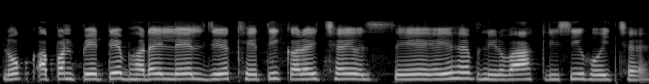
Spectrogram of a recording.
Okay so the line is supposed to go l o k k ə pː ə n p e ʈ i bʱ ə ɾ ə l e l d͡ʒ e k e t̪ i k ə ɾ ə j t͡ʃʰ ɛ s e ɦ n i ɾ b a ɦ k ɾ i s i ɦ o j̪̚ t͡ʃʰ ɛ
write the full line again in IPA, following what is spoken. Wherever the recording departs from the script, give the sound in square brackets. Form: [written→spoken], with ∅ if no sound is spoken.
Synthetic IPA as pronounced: l o k k ə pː ə n p e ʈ [i→e] bʱ ə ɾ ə l e l d͡ʒ e [k→kʰ] e t̪ i k ə ɾ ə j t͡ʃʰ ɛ s e ɦ n i ɾ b a ɦ k ɾ i s i ɦ o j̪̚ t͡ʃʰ ɛ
